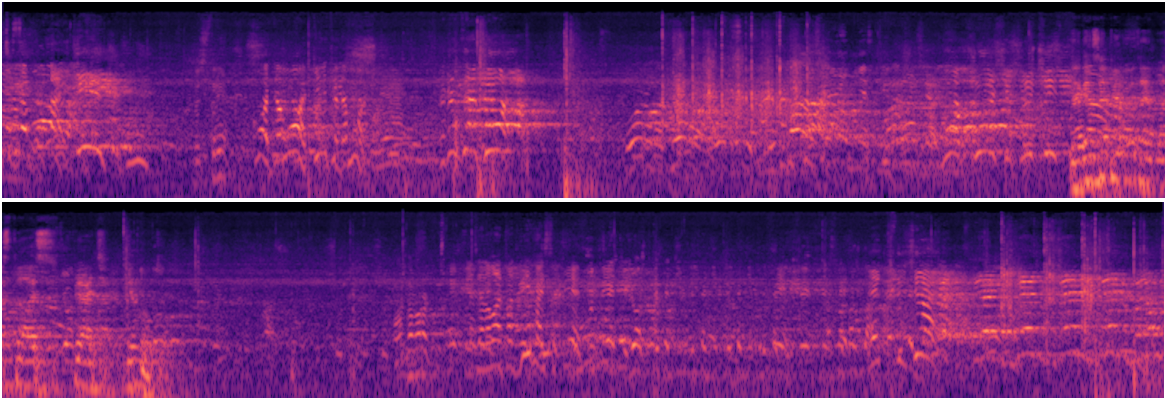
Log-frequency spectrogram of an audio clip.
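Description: Young men shout to one another across a large echoing dome.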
